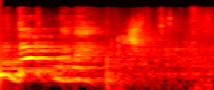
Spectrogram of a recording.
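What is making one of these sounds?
A woman cries out loudly in an echoing hall.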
